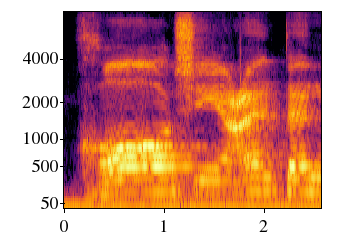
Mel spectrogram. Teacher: عین کو صاف کر کے گلے سے نکالیں گے · خا کو موٹا کر کے پڑھیں گے اور خا کے بعد الف مدہ ہونے کی وجہ سے خا کو ایک الف کے مقدار کھینچیں گے ، شین کی آواز کو صاف کر کے نکالنا ہے، عین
